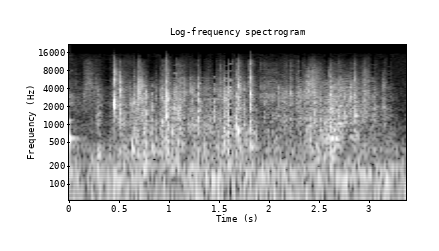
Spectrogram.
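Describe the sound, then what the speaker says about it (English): A plastic bag holding thinset mortar is handled in a basement, giving faint, scattered crinkling and rustling with a few sharper crackles, quiet and close, with no speech. "I keep my Thinset in a plastic bag in my basement."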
